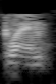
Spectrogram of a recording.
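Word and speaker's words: Glen: My name is Glenn, four letters, and it's Glenn. Mm-hmm. Now, that's my name properly pronounced. Now, right. – I've worked with kids who can render my name as Gan. Now, if I hear them calling out to me in that word, that name, I respond to them because I know they're not capable of pronouncing my name correctly.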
